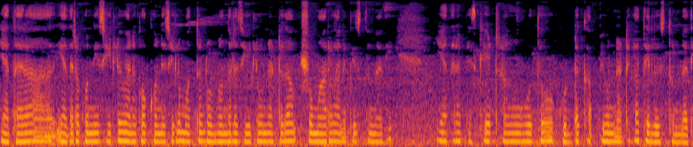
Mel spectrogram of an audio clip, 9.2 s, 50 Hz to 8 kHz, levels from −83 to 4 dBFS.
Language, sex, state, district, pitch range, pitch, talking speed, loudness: Telugu, female, Andhra Pradesh, Visakhapatnam, 165-175 Hz, 170 Hz, 155 wpm, -15 LUFS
